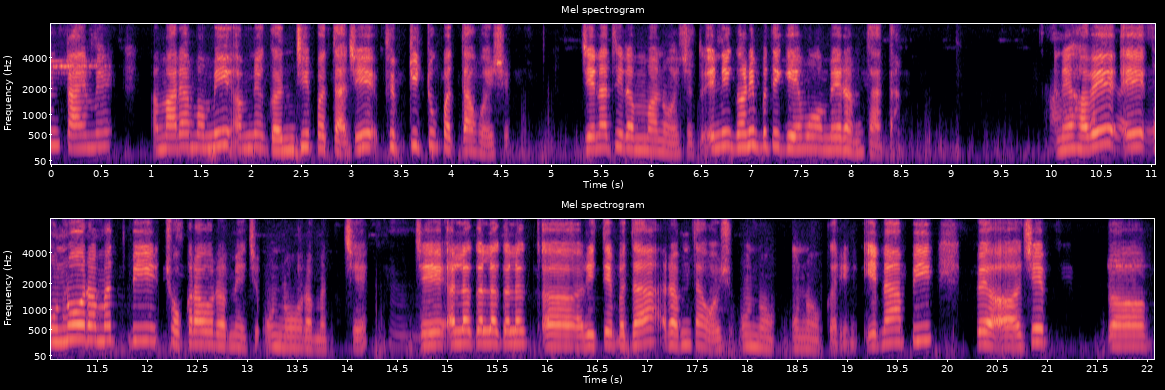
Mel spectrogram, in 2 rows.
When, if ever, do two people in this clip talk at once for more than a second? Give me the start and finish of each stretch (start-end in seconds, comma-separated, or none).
10.0-12.1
